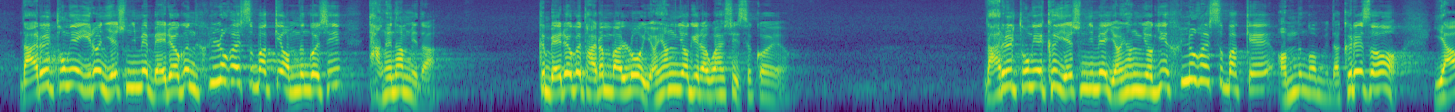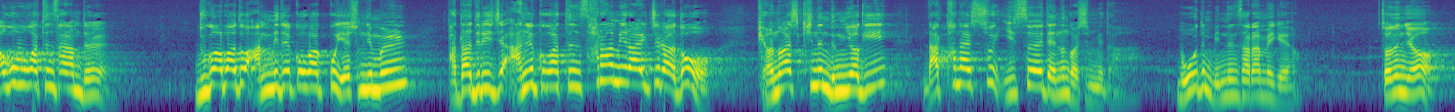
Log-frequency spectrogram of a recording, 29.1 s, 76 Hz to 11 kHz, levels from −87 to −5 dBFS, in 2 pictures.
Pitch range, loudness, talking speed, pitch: 190-250 Hz, -12 LUFS, 305 characters per minute, 225 Hz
